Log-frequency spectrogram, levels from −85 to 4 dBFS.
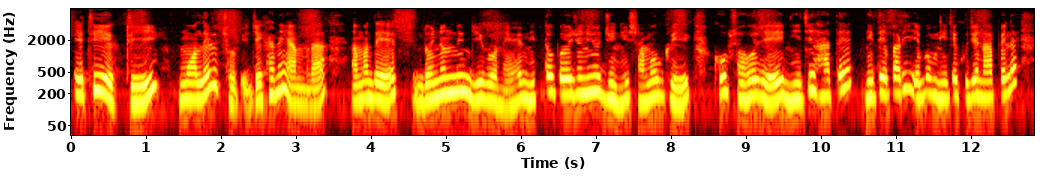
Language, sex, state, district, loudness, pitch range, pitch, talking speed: Bengali, male, West Bengal, Malda, -15 LUFS, 150-200 Hz, 170 Hz, 105 wpm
